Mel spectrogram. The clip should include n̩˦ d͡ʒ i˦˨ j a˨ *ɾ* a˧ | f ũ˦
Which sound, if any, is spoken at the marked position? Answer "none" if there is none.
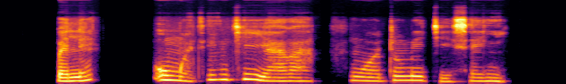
ɾ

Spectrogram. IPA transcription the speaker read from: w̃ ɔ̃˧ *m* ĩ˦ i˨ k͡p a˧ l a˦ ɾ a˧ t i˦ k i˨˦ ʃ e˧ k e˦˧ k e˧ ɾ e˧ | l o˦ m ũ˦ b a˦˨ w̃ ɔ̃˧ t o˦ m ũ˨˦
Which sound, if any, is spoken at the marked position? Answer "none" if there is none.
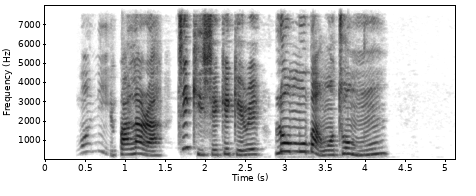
n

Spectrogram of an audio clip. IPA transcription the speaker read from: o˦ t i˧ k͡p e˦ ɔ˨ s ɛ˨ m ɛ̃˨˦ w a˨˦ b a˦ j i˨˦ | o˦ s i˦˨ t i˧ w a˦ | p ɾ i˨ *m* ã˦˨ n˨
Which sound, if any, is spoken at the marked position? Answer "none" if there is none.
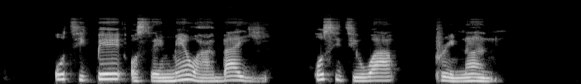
n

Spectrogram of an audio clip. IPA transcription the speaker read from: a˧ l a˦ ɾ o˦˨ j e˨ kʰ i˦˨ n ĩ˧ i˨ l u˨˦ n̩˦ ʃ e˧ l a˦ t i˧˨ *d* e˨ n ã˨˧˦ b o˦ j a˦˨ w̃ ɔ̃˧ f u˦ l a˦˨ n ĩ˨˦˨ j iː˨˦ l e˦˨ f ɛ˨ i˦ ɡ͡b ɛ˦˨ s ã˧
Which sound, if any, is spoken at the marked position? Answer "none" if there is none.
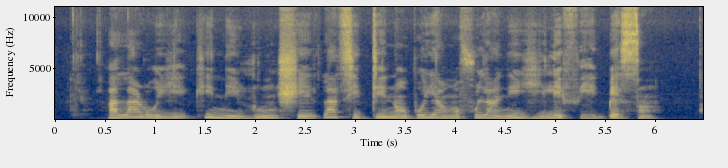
d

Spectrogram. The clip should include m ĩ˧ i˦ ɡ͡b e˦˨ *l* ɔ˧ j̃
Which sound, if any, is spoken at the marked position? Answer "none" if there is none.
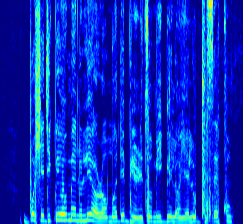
l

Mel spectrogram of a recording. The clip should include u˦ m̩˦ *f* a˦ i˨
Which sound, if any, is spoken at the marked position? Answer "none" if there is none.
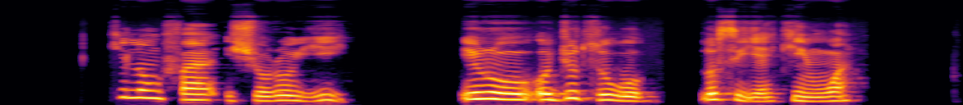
f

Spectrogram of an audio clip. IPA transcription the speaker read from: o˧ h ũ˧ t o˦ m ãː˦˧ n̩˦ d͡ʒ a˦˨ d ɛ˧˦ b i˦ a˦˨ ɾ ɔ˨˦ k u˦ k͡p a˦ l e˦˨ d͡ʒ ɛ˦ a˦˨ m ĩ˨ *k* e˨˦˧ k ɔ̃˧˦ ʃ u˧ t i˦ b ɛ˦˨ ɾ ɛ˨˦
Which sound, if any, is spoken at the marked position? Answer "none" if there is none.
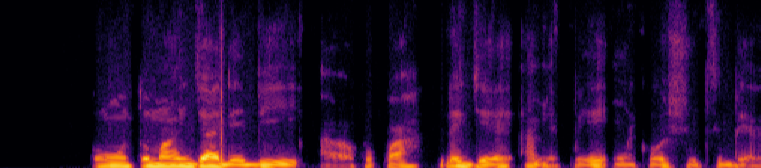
k͡p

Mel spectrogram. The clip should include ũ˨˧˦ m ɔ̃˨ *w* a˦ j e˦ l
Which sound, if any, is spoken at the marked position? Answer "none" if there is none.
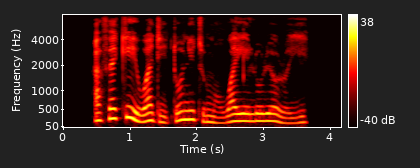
w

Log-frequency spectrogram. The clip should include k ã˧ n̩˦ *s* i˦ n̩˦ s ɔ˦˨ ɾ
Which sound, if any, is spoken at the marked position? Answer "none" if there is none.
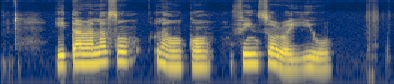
f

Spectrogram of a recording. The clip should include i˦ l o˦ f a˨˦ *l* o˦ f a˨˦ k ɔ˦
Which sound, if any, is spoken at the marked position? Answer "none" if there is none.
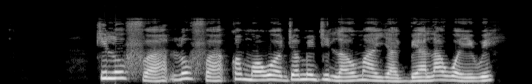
l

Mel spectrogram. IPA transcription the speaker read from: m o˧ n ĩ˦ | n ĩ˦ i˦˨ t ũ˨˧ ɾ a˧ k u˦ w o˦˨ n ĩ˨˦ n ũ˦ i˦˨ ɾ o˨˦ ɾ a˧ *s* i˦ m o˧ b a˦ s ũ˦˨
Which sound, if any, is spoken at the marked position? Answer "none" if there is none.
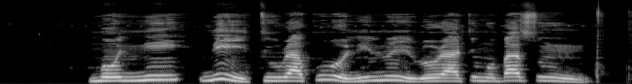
t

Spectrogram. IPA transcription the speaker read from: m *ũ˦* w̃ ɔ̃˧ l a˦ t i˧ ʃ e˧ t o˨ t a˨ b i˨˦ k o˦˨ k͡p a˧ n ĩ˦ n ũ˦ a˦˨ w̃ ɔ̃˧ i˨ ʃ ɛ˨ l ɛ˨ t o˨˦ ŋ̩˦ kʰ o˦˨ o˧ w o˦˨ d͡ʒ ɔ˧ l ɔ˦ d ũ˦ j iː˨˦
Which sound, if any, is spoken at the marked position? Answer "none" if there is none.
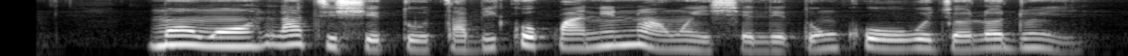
ɔ̃˦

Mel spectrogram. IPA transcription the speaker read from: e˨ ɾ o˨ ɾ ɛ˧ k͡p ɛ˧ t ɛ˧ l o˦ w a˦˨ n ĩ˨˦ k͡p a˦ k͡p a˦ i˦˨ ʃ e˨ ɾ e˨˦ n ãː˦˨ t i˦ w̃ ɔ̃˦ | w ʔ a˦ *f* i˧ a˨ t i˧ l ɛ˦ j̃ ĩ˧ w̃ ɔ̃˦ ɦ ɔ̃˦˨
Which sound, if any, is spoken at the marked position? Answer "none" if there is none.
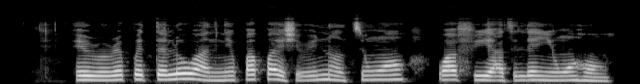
f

